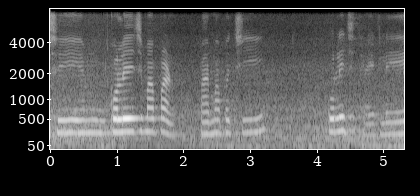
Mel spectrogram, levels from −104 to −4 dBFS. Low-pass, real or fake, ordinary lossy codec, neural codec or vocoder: 7.2 kHz; real; none; none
